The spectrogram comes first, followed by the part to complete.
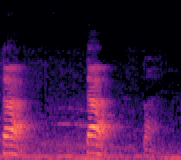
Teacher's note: da itu tipis jadi dibenturkan lidahnya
